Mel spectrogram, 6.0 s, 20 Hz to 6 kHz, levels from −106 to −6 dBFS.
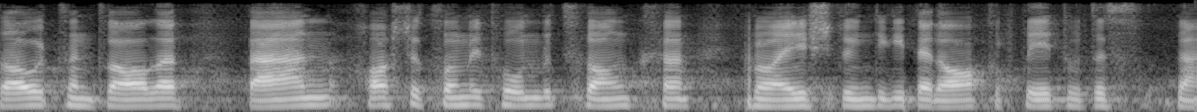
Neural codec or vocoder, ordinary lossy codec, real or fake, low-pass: codec, 16 kHz, 1 kbps, FunCodec, trained on Chinese and English, 50 frames a second; none; fake; 5.4 kHz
